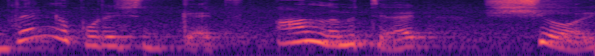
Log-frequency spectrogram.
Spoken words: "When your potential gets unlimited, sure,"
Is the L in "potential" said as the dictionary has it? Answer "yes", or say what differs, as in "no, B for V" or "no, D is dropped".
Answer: no, N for L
